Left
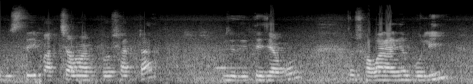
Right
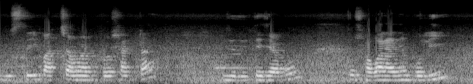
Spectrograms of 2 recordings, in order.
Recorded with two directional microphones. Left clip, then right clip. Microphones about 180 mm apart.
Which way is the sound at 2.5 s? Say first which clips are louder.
Right 2 dB; centre (ahead or behind).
